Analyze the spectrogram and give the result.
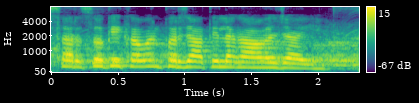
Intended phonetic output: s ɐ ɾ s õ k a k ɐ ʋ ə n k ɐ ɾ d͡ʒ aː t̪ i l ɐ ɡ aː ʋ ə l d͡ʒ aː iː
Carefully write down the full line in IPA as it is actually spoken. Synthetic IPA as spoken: s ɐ ɾ s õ k i k ɐ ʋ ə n p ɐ ɾ d͡ʒ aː t̪ i l ɐ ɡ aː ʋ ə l d͡ʒ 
